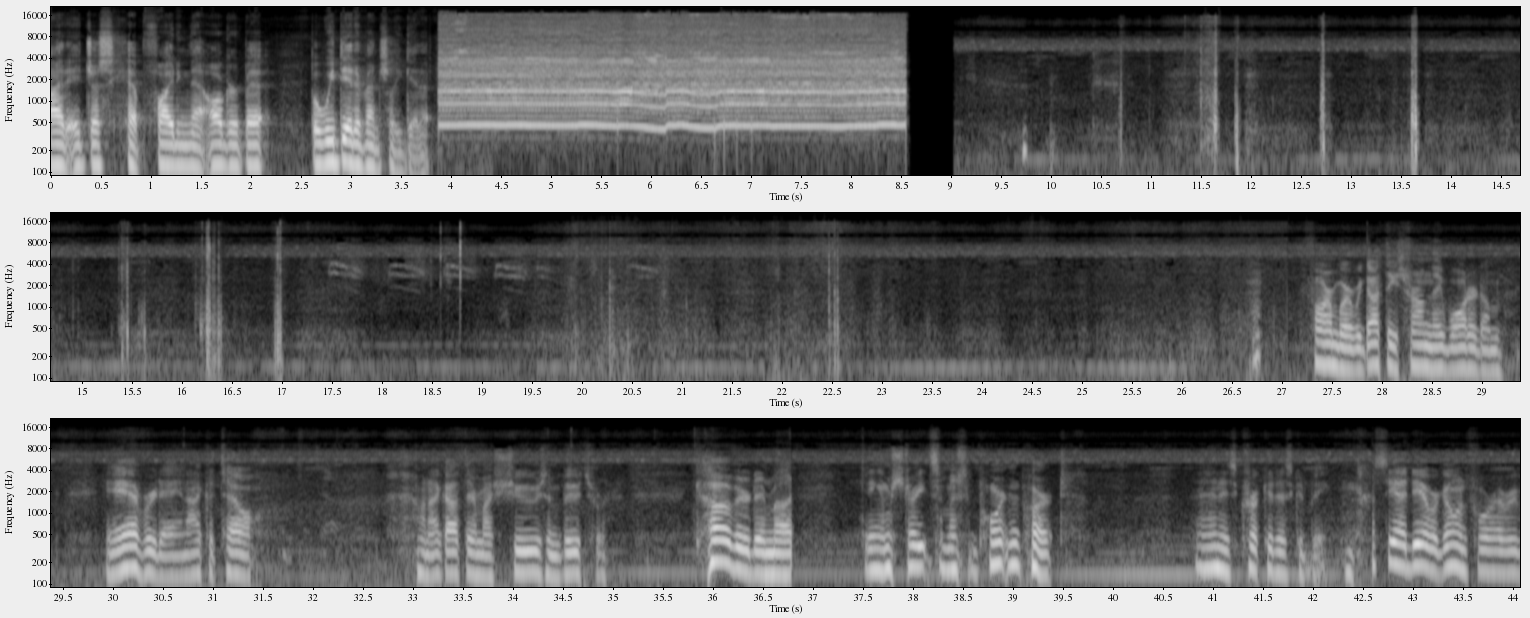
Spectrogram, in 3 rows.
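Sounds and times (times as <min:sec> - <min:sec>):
insects chirring: 0:00.0 - 0:44.0
loud high whine: 0:03.8 - 0:08.6
bird chirps: 0:17.4 - 0:19.8.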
